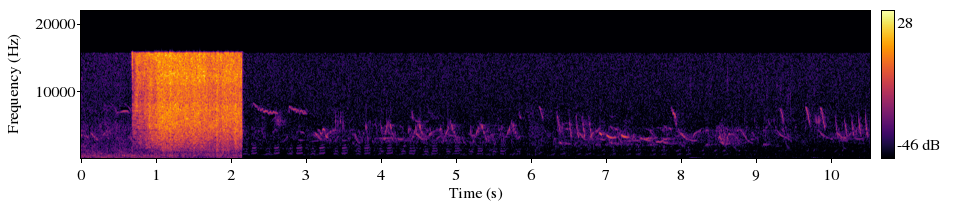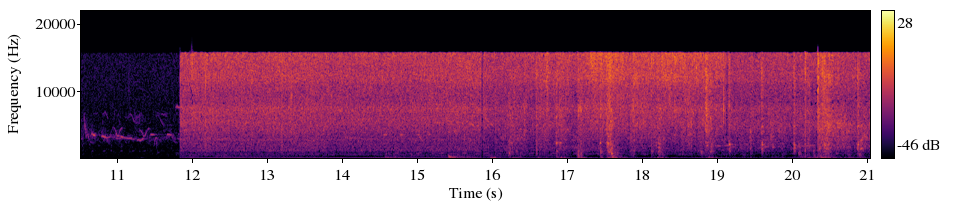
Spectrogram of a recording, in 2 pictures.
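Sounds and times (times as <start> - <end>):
vegetables sizzling in oil: 0.7 - 2.2, 11.8 - 21.0
faint bird chirping: 2.2 - 21.0.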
